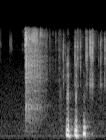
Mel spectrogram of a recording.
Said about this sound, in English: Roll your dice, I'll roll for you.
